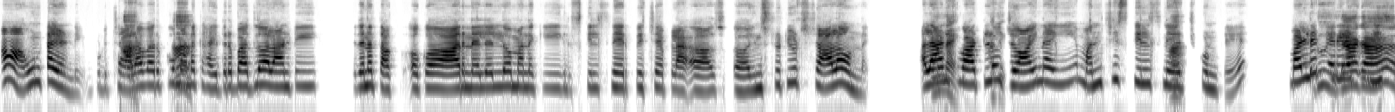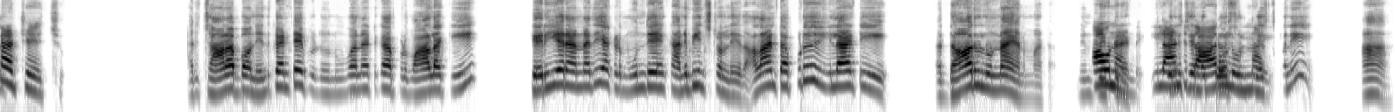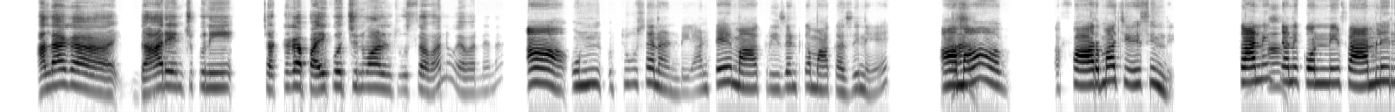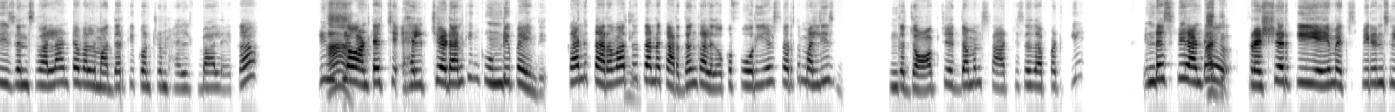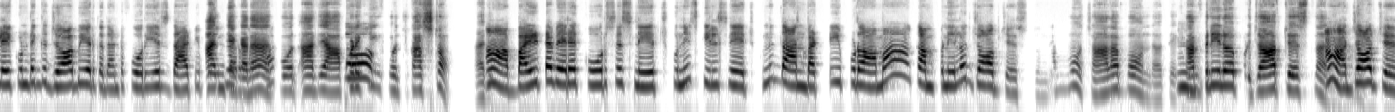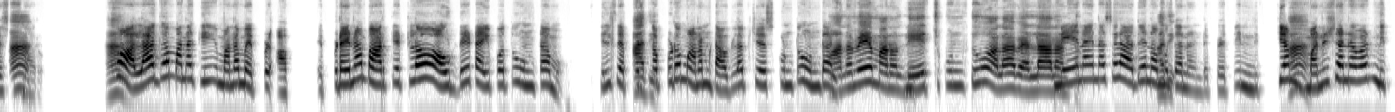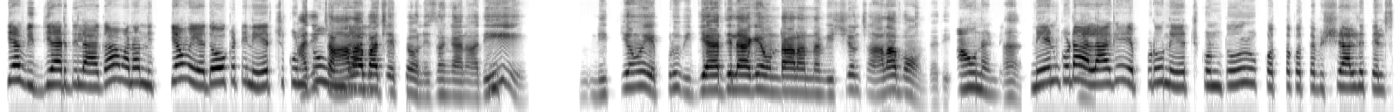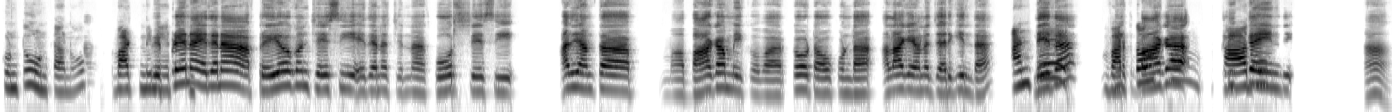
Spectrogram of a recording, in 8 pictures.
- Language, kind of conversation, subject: Telugu, podcast, వైద్యం, ఇంజనీరింగ్ కాకుండా ఇతర కెరీర్ అవకాశాల గురించి మీరు ఏమి చెప్పగలరు?
- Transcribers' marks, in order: in English: "స్కిల్స్"; in English: "ఇన్‌స్టిట్యూట్స్"; in English: "జాయిన్"; in English: "స్కిల్స్"; in English: "కెరియర్‌ని రీస్టార్ట్"; in English: "రీసెంట్‌గా"; in English: "ఫార్మా"; in English: "ఫ్యామిలీ రీజన్స్"; in English: "మదర్‌కి"; in English: "హెల్త్"; in English: "హెల్ప్"; in English: "ఫోర్ ఇయర్స్"; in English: "జాబ్"; in English: "స్టార్ట్"; in English: "ఇండస్ట్రీ"; in English: "ఫ్రెషర్‌కి"; in English: "ఎక్స్‌పీరియన్స్"; in English: "జాబ్"; in English: "ఫోర్ ఇయర్స్"; in English: "సో"; in English: "కోర్సెస్"; in English: "స్కిల్స్"; tapping; in English: "కంపెనీ‌లో జాబ్"; in English: "కంపెనీలో"; in English: "జాబ్"; in English: "జాబ్"; in English: "సో"; in English: "మార్కెట్‌లో అవుట్‌డేట్"; in English: "స్కిల్స్"; in English: "డెవలప్"; in English: "కోర్స్"; in English: "వర్కవుట్"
